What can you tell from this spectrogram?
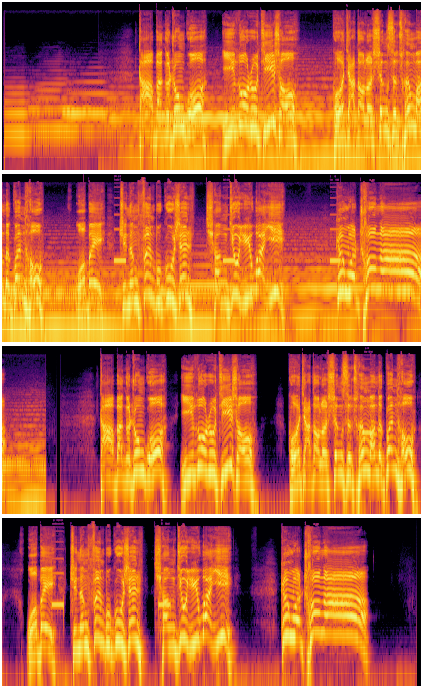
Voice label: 男, 角色, 红军; 中国陷落

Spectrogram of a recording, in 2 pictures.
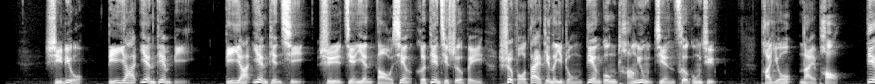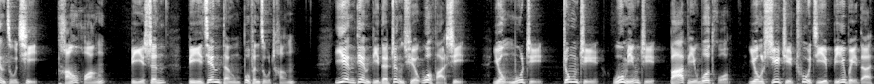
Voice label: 男 解说 低压验电笔解说配音

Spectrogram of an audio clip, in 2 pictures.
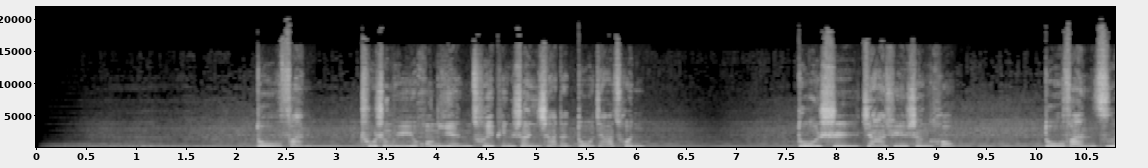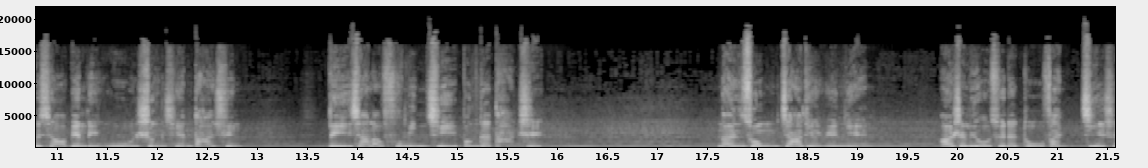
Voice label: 男 人物纪录片

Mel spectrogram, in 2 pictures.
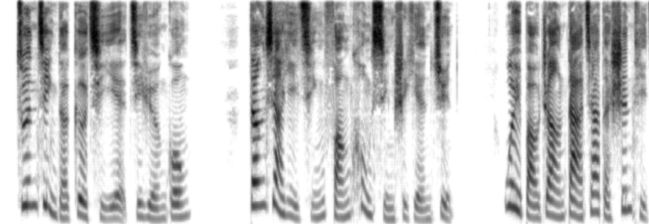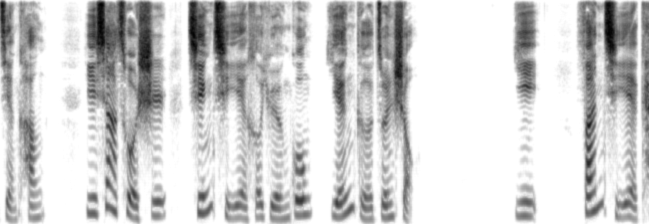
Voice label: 疫情期间广播; 瑞华新园; 十条

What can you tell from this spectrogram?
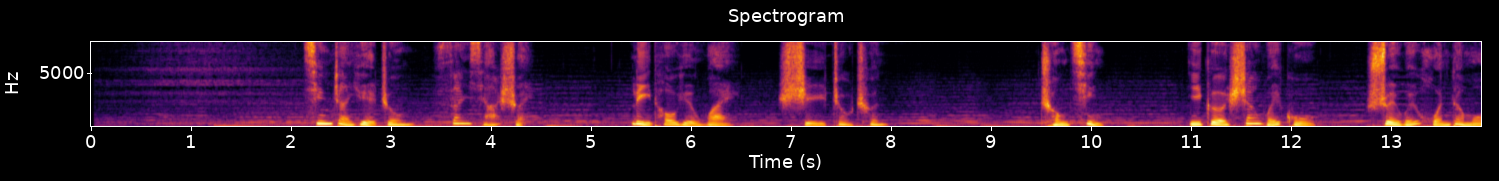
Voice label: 女 宣传片类; 梁滩河

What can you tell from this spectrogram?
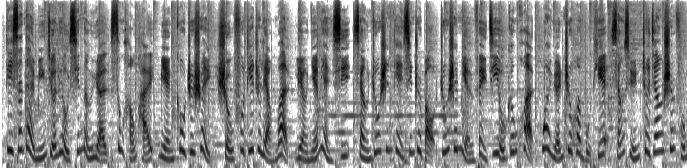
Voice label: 女 广告 汽车

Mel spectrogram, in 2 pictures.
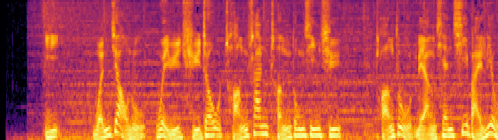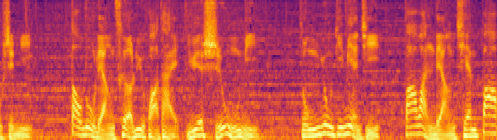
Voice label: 男 工程简介 多媒体; 常山国际慢城一期文教路

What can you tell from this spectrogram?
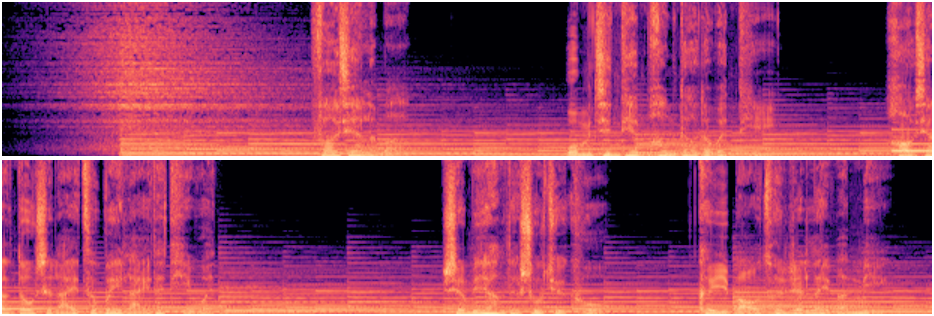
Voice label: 男 独白 蚂蚁

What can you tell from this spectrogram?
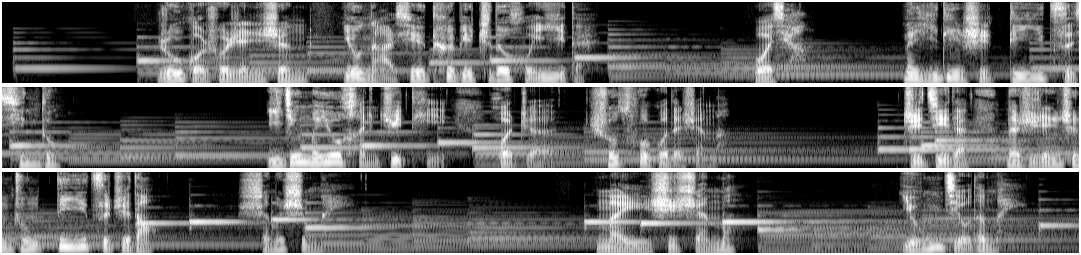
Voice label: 男 微解说 散文式旁白

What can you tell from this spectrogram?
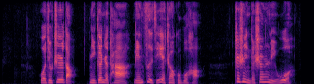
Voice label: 母亲角色

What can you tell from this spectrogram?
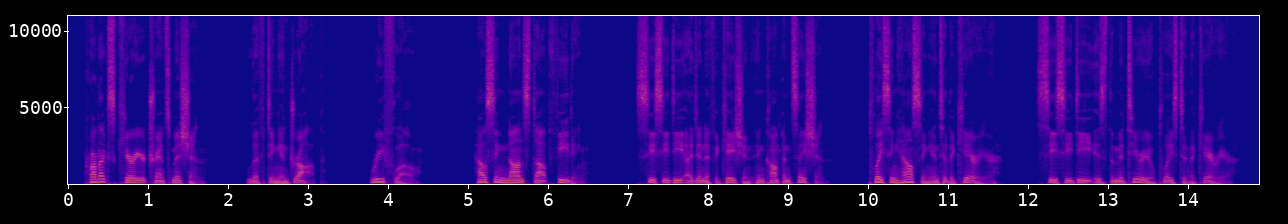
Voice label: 生产线视频解说词

